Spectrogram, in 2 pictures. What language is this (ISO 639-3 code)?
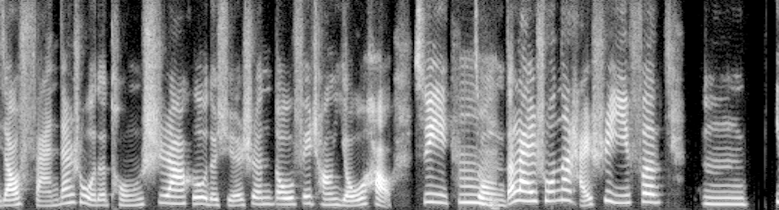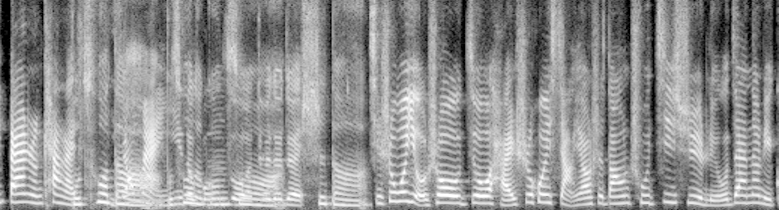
zho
